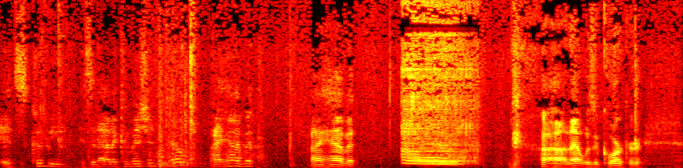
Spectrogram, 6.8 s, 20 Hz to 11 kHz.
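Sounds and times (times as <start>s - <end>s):
speech: 0.0s - 4.4s, 5.1s - 6.6s
fart machine sound effects: 4.0s - 5.0s.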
